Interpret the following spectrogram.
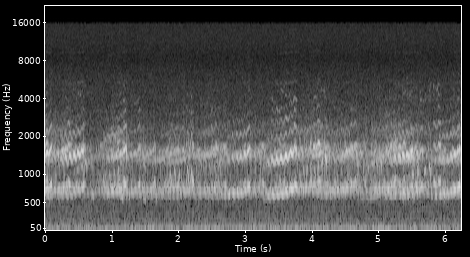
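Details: Chorus of mountain brown frogs (Rana ornativentris) in Kumamoto's Kuma Basin, Japan, with many overlapping pulsed croaks swelling and easing in loose waves, one caller after another, without a clear pause.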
